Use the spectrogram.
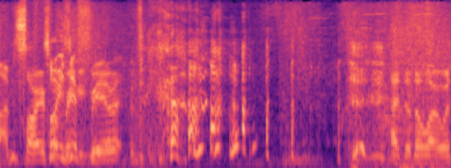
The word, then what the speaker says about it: Frieren: Frieren. Frieren. Okay. It's like fear run.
